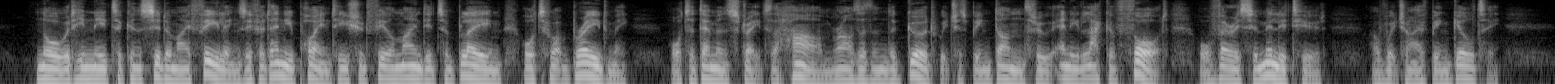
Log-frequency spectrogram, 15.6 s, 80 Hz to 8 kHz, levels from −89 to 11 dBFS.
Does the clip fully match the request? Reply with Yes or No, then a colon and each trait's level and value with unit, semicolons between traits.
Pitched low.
Yes: very low, 95 Hz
